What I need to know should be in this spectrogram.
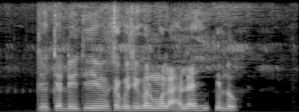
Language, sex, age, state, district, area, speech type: Assamese, male, 60+, Assam, Nagaon, rural, spontaneous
